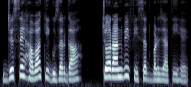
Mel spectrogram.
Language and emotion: Urdu, neutral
